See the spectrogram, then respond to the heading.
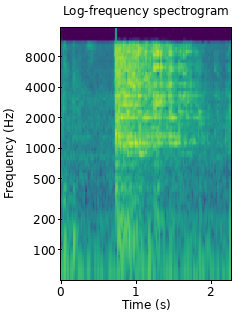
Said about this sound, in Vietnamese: Chén canh bỗng rơi ra từ giữa ngón tay hai người chạm nhau, canh gà đổ tung tóe đầy đất.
